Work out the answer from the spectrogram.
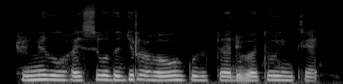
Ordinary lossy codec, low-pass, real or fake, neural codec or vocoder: none; 19.8 kHz; fake; codec, 44.1 kHz, 7.8 kbps, Pupu-Codec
